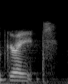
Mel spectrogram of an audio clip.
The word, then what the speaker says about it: great: great yeah it is great great is a little different it doesn't have that e sound it has more of an a yeah exactly great awesome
